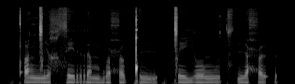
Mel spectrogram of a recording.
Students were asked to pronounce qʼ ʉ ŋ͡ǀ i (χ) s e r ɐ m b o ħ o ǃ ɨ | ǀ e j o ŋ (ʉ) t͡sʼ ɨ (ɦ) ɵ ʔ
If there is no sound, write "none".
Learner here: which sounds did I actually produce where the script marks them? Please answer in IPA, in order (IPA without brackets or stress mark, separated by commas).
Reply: χ, u, ħ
